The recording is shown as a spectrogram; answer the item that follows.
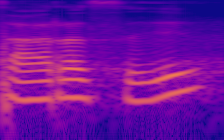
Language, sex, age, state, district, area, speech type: Tamil, female, 30-45, Tamil Nadu, Perambalur, rural, spontaneous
